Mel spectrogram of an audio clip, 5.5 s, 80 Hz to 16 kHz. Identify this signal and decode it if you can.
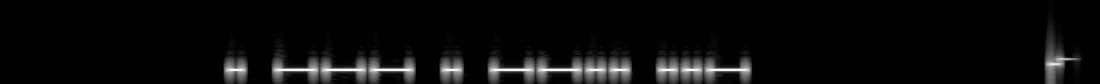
Morse code, heard as a keyed tone, about 20 wpm, 700 Hz. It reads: EOEZU
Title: Code Groups - 5 Letters - 20wpm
